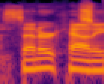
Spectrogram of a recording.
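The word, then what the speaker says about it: Centre County: C-E-N-T-R-E. Yeah, Center County. Spelled like the Centre. The English way.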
